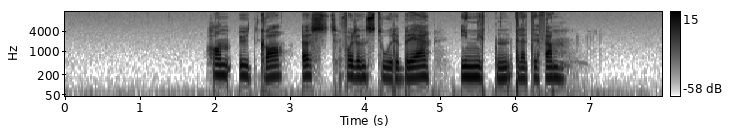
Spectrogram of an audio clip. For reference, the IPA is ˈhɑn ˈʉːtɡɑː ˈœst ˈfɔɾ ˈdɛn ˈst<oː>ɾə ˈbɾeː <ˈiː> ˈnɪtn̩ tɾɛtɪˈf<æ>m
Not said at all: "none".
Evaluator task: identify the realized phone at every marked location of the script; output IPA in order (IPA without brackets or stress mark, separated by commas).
uː, iː, ɛ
